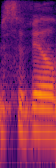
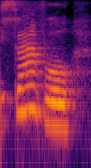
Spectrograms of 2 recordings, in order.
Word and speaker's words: Savile: Someone call him Seville. No, we pronounced it Savile.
